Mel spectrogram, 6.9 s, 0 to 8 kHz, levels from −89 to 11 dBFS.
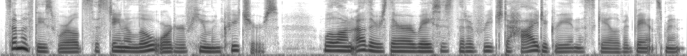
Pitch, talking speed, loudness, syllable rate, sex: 175 Hz, 245 wpm, -18 LUFS, 7.1 syllables/s, female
